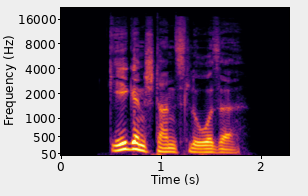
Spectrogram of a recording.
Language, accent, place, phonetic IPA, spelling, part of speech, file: German, Germany, Berlin, [ˈɡeːɡn̩ʃtant͡sloːzə], gegenstandslose, adjective, De-gegenstandslose.ogg
- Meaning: inflection of gegenstandslos: 1. strong/mixed nominative/accusative feminine singular 2. strong nominative/accusative plural 3. weak nominative all-gender singular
